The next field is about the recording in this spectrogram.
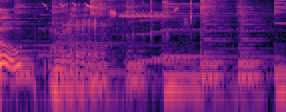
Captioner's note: goat bleating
